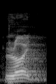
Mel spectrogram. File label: Santali Penis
